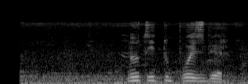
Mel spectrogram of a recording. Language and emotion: Russian, angry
